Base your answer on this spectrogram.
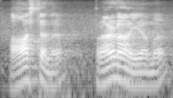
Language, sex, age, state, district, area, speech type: Sanskrit, male, 60+, Karnataka, Dharwad, rural, spontaneous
